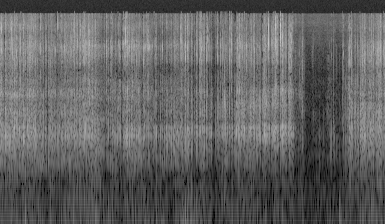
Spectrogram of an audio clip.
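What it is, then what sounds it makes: Silicone honeycomb trivet being brushed. Long-nailed fingers rub an orange silicone bristle scrubber over a round, flat, thin blue silicone honeycomb trivet. The result is a steady, dense, crackly brushing and rubbing texture with a heavy low rumble and quick scratchy ticks, easing briefly near the six-second mark before resuming.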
